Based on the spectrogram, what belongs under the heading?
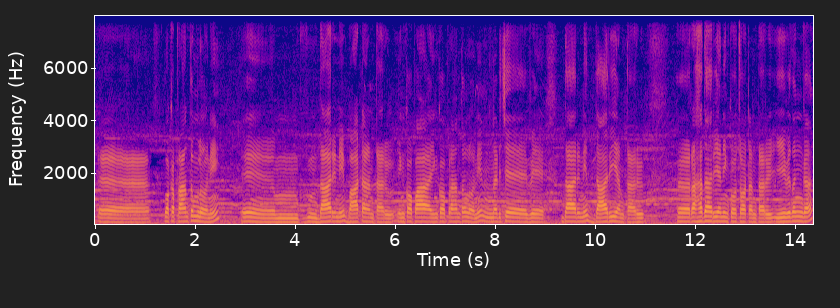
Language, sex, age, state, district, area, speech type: Telugu, male, 18-30, Telangana, Khammam, urban, spontaneous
